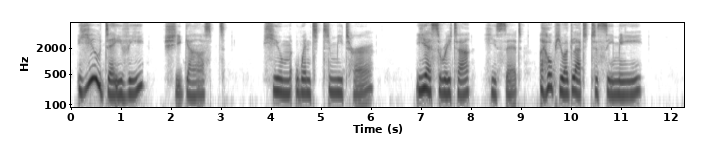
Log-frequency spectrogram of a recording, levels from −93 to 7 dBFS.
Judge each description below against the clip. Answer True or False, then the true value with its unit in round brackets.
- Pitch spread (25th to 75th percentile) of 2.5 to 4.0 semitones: True (2.9 semitones)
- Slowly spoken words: True (105 wpm)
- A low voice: False (185 Hz)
